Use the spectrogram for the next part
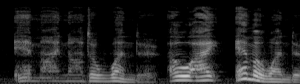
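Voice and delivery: hushed whisper. Peter speaks to her, whispering. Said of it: "he whispered to her".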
